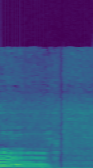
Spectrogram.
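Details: Husky Sherpa reacting to a surprise visitor with a short tonal whine lasting about half a second, fading into a soft murmur before a brief cut to quiet room noise.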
